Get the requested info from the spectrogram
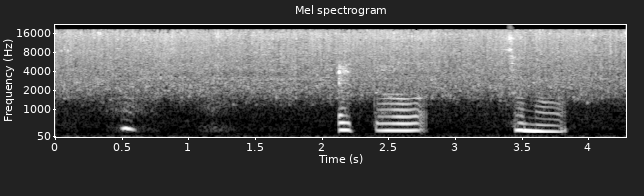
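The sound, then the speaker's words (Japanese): A steady, soft hiss of shower water spraying runs throughout, the shower playfully sprayed at a person's face, with a few short voiced vocal sounds from a person rising over it near the end. “もう、ちょっとふざけて顔にシャワーかけただけじゃん。”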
